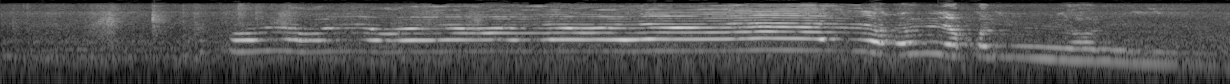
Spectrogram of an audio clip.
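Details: Domestic cat yelling: a long drawn-out harmonic yowl holding steady for about three seconds, then sliding downward into a falling, wavering moan, with a few short sharp hisses and a person's voice nearby.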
